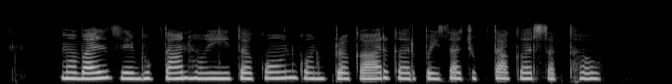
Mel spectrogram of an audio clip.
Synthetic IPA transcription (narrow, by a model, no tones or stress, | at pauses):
moːbaːɪlsebʱʊɡt̪aːnɦoit̪ɐkɔːnkoːnpɾəkaːɾkəɾpəɪsat͡ʃʊk̚t̪akɐɾsɐk̚t̪ɦoo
